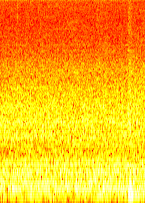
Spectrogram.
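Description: Steady even airy whoosh of fans spinning up with no clicks, grinding or rattles; a healthy new build powering on.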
